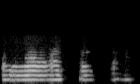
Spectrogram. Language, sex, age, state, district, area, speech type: Assamese, female, 18-30, Assam, Sonitpur, rural, conversation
